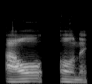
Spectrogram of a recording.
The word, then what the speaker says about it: Ao Oni: Yep, Aoni.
